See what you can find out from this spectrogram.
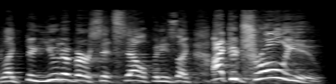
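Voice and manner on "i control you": high, loud declaration of power; forceful, masterful order; commanding shout. Acted. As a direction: hurl it at the storm. Jesus commanding nature in retelling.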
